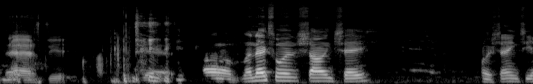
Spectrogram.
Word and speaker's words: Shang-Chi: Because listen, every time I would say it around my sister, it's actually Shang-Chi.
